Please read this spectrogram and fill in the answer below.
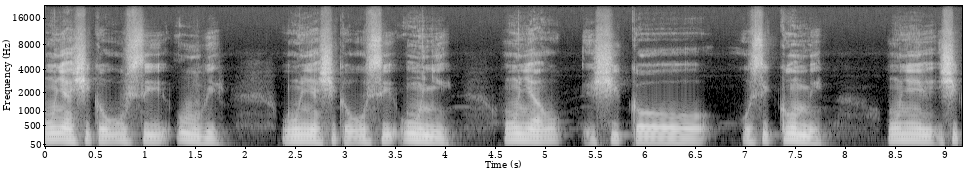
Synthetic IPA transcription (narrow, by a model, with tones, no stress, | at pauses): u˦ɲã˧ʃi˧ko˧u˦si˧u˦βi˨ | u˦ɲã˧ʃi˧ko˨u˦si˧u˦ɲĩ˨ | u˦ɲã˧˦ | ʃi˧ko˨ | u˦si˧ku˦mĩ˨ | u˦ɲĩ˧ʃi˧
